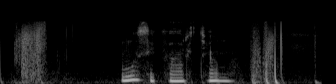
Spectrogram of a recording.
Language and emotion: Russian, sad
